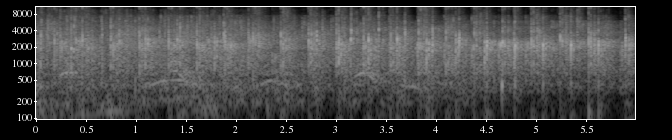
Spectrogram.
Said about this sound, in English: Amen. Amen. Give him a big hand clap and thank him tonight.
